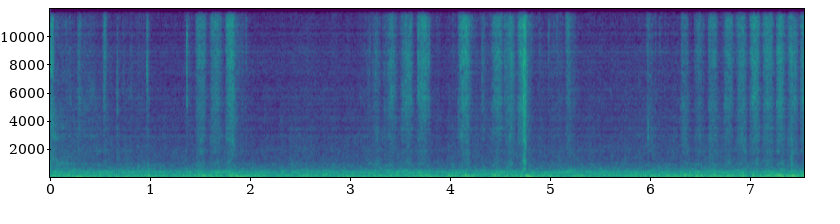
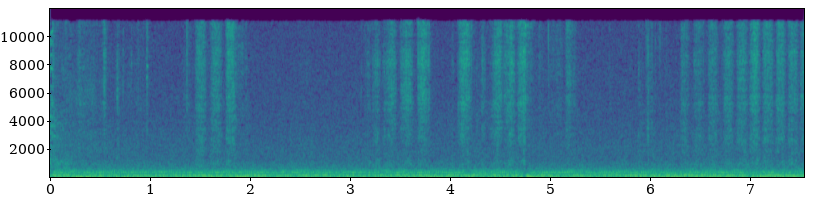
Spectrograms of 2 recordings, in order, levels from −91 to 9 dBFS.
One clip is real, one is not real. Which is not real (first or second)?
first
